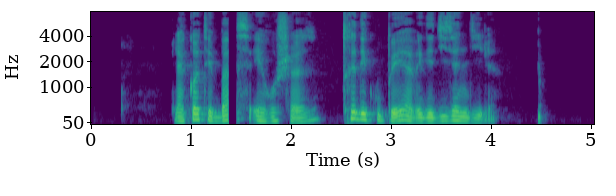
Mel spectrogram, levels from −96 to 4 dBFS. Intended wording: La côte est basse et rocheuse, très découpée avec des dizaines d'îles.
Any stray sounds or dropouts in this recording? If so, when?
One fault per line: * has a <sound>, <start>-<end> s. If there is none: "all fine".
* has a dropout, 1.4-1.5 s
